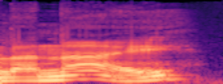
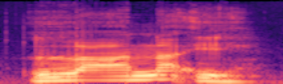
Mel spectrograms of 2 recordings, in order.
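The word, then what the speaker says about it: Lānaʻi: For example, in the two island names often mispronounced as Molokai and Lanai, there should actually be okina. They should be pronounced Molokai and Lanai.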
